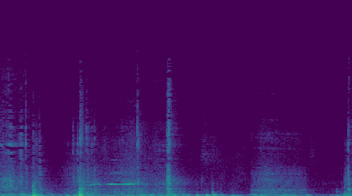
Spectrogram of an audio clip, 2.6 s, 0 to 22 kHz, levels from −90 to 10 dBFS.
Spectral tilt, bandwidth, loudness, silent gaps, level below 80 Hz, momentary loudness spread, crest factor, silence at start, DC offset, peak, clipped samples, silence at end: -6 dB/octave; 15 kHz; -40 LUFS; none; -44 dBFS; 14 LU; 24 dB; 0 s; under 0.1%; -16 dBFS; under 0.1%; 0 s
